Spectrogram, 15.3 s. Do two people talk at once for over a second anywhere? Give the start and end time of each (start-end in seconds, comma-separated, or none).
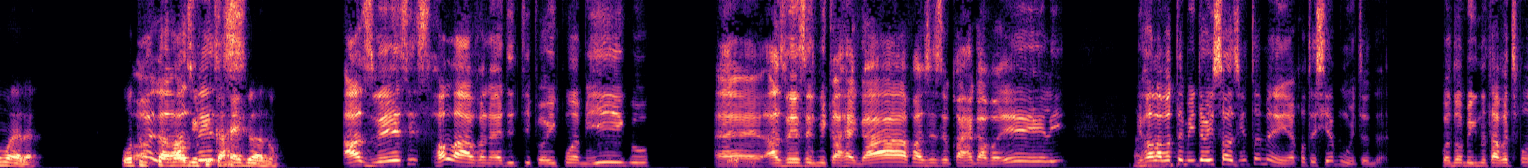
1.3-2.5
